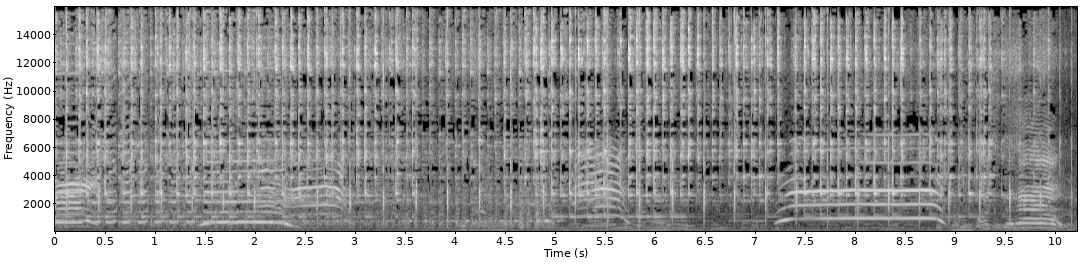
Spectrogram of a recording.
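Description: A cowbell shaken rapidly and continuously, with spectators yelling and cheering the paddlers on, including long drawn-out shouts about two seconds in and again near the end.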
